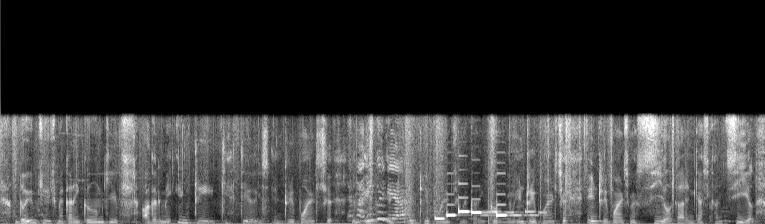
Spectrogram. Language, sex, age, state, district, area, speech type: Kashmiri, male, 30-45, Jammu and Kashmir, Budgam, rural, spontaneous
